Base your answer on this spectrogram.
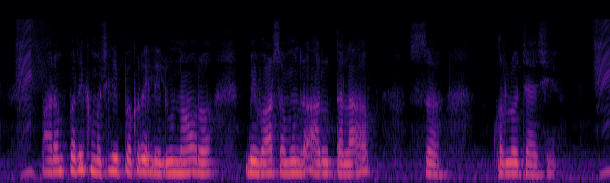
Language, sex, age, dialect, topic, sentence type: Maithili, female, 36-40, Angika, agriculture, statement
